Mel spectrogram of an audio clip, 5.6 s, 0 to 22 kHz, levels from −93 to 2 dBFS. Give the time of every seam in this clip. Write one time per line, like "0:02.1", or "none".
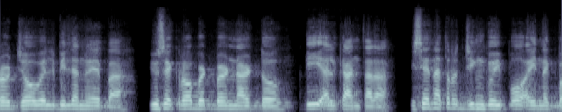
0:01.3
0:02.9
0:04.0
